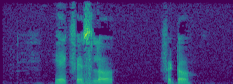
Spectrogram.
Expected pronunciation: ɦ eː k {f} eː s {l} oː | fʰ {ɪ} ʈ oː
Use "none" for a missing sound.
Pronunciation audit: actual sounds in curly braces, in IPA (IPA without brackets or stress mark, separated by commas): f, l, ɪ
